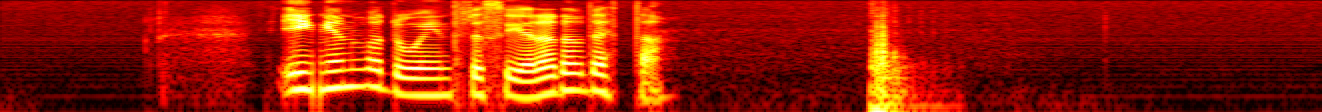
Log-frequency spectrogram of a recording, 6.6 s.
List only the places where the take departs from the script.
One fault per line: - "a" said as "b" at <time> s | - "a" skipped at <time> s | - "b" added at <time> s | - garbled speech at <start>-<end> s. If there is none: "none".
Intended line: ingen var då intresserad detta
- "av" added at 2.8 s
